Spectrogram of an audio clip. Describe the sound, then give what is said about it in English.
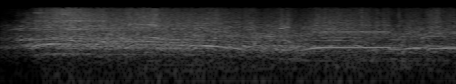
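An arena crowd roars in a loud, sustained wave of cheering after newly acquired Randolph finishes an alley-oop with a dramatic slam dunk in a game against the Lakers, with individual whoops and shouts rising out of the dense wall of noise. “Against the Lakers, the newly acquired Randolph thrills the crowd by finishing off an alley-oop with a dramatic dunk.”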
